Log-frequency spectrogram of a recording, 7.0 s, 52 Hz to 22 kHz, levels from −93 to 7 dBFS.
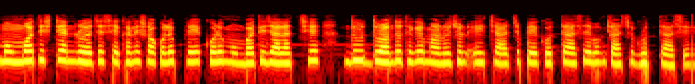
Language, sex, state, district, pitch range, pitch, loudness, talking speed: Bengali, female, Jharkhand, Jamtara, 245-275 Hz, 260 Hz, -18 LUFS, 215 wpm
